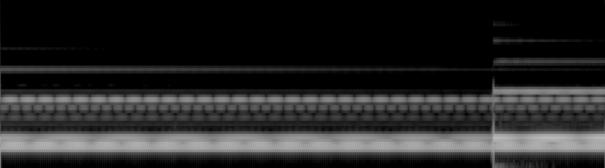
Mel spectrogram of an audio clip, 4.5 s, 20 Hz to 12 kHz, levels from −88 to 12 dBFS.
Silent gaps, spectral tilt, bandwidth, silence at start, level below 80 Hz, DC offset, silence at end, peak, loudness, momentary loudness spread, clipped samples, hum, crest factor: none; -5.5 dB/octave; 3.5 kHz; 0 s; -72 dBFS; under 0.1%; 0 s; -10 dBFS; -23 LUFS; 5 LU; under 0.1%; none; 12 dB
